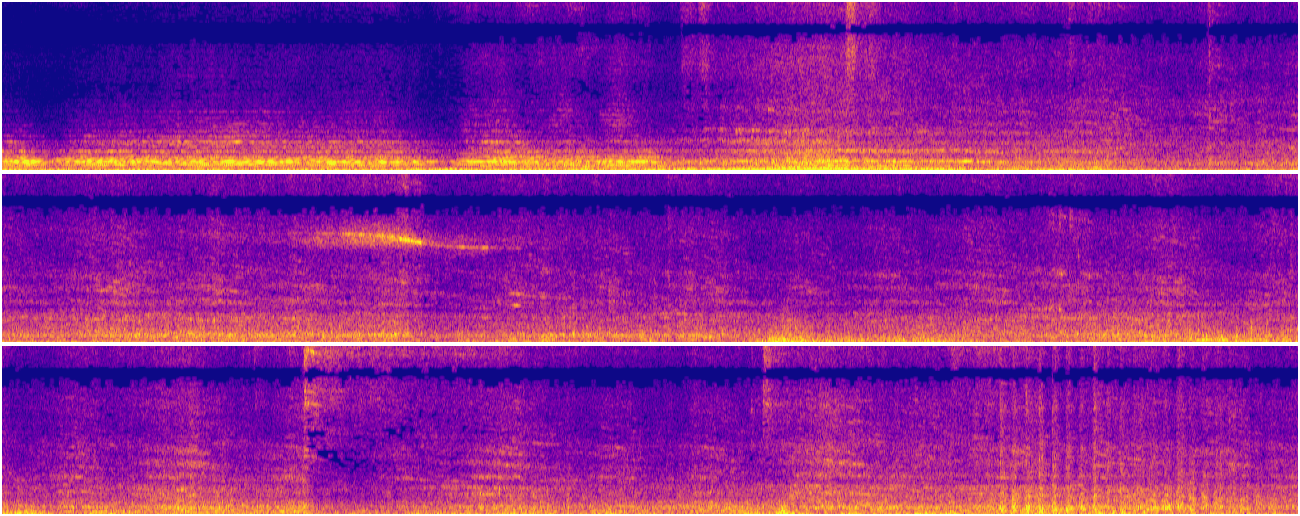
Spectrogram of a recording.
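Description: Norfolk Southern freight train's horn sounding a held multi-tone chord that stops about five seconds in, then the locomotives passing close, loudest about six seconds in. After that comes the steady rush of intermodal flatcars with semi-trailers rolling past at speed, with one brief high squeal near the middle.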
